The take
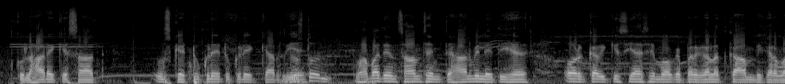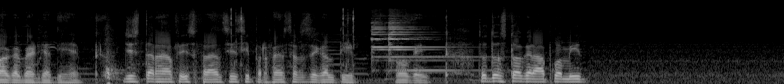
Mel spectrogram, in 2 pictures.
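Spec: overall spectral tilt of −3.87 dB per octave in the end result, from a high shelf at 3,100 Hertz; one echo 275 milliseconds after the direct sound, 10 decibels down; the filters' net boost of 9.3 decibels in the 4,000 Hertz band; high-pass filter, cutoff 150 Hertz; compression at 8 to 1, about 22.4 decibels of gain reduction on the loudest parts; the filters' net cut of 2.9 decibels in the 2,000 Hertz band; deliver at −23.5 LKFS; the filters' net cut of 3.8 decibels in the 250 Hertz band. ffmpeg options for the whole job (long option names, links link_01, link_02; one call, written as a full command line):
ffmpeg -i in.wav -af "highpass=150,equalizer=frequency=250:width_type=o:gain=-4,equalizer=frequency=2000:width_type=o:gain=-8,highshelf=frequency=3100:gain=8.5,equalizer=frequency=4000:width_type=o:gain=7.5,acompressor=threshold=-39dB:ratio=8,aecho=1:1:275:0.316,volume=19.5dB" out.wav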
